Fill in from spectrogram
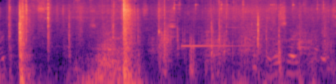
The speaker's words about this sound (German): Die Senioren steigen jetzt in ihre Autos, um zu einem ein paar Kilometer weiter gelegenen Berg zu fahren, den sie auch betreuen.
